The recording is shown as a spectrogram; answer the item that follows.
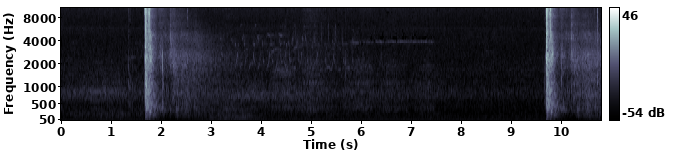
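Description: Two shots from an SKS rifle firing 7.62×39 plastic-core training rounds, one about two seconds in and one near the end, each trailing off in a long echo.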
